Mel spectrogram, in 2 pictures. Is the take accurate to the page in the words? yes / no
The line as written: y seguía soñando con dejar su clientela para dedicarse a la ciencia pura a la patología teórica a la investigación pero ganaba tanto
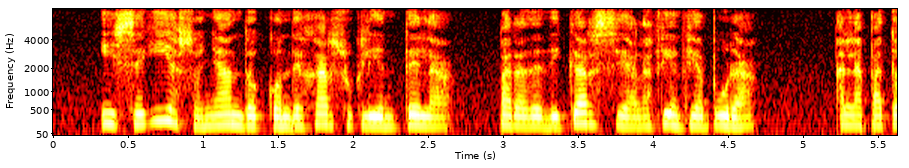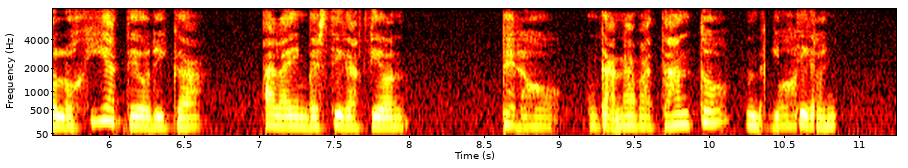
no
